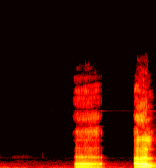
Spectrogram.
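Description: A pause, then a man's voice makes one short, held syllable about a second in.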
